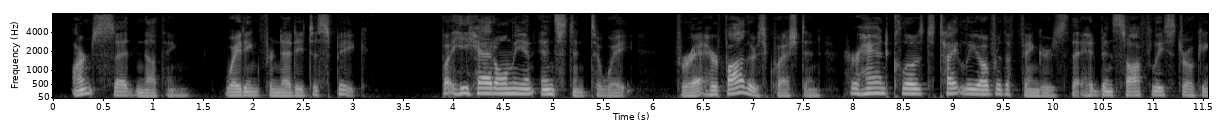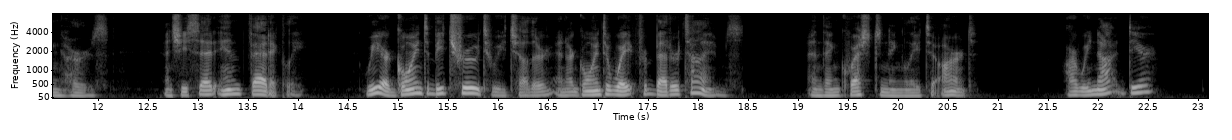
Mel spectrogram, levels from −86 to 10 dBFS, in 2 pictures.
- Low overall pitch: Yes, low, 125 Hz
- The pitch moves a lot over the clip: Yes, wide, 6.8 semitones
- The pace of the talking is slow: No, average, 165 wpm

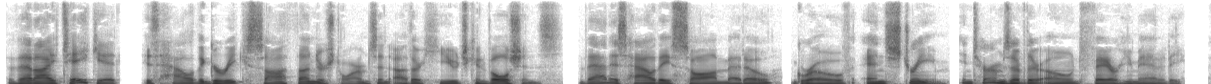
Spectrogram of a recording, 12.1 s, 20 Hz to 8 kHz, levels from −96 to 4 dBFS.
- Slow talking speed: No, average, 155 wpm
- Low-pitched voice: Yes, low, 105 Hz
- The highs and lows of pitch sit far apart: Yes, wide, 5.8 semitones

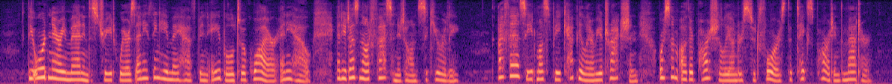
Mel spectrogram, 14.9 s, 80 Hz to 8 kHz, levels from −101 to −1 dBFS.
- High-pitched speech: Yes, high, 245 Hz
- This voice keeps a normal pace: Yes, average, 175 wpm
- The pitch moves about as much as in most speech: Yes, average, 4.6 semitones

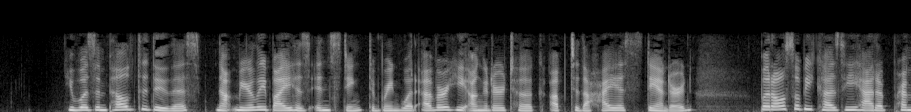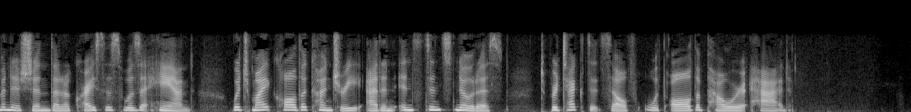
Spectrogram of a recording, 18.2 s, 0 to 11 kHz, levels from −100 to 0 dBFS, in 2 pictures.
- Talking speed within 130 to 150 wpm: No, average, 170 wpm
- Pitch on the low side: No, high, 225 Hz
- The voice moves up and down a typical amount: Yes, average, 3.8 semitones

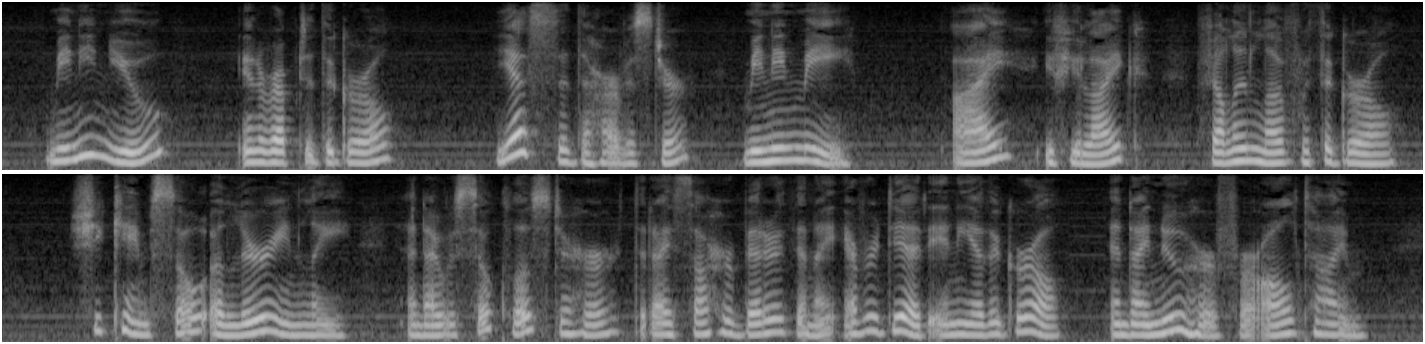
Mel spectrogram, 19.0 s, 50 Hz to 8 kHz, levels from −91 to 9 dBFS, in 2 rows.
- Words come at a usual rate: Yes, average, 160 wpm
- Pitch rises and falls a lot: No, average, 3.7 semitones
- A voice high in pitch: Yes, high, 195 Hz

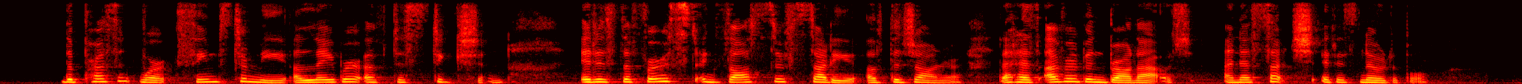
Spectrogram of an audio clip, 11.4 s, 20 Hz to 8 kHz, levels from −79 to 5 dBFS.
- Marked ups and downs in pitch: No, average, 3.0 semitones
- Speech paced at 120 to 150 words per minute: No, average, 165 wpm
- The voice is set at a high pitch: Yes, high, 225 Hz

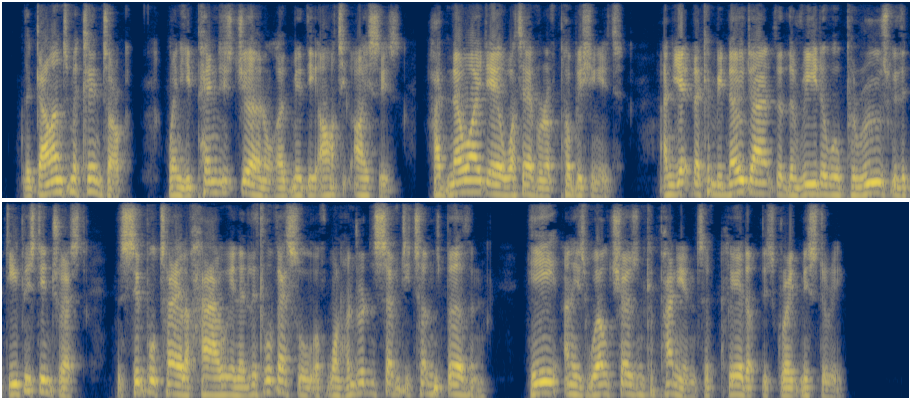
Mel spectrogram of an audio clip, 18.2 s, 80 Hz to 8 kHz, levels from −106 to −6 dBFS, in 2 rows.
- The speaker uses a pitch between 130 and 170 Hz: Yes, medium, 140 Hz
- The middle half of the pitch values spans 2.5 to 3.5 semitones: No, average, 4.1 semitones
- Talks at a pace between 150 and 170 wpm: No, average, 200 wpm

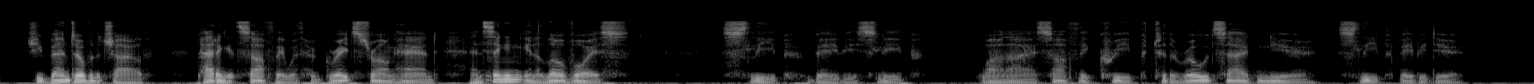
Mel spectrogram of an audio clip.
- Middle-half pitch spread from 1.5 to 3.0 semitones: Yes, narrow, 2.4 semitones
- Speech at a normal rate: No, slow, 130 wpm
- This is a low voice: Yes, very low, 80 Hz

